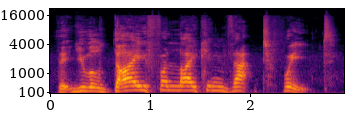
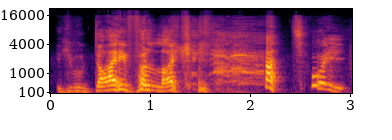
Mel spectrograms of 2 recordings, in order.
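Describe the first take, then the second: First: Slow, drawn-out disbelieving read of the threat; mock dramatic read. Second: Loud, higher, cracking up mid-line; laughing shout. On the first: Streamer reading the boyfriend's text aloud, slow and incredulous. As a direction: spell it out slowly like you can't believe it. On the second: Real, not acted. Streamer repeating the boyfriend's threat, loud and cracking up. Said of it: "I'm laughing at how you can talk".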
